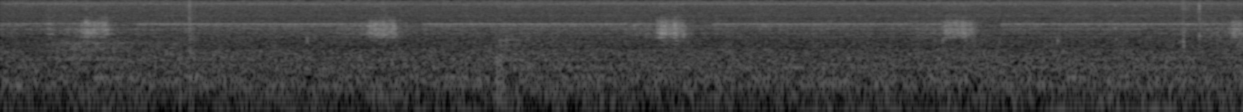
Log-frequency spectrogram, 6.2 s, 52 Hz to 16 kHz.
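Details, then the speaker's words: Computer that was getting bogged down makes faint, soft clicks about every 1.5 seconds over a quiet hiss. A crashed hard drive is suspected. "I don't know if you guys can hear that or not, and I think it sounds like the hard drive has crashed."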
